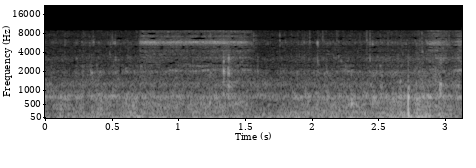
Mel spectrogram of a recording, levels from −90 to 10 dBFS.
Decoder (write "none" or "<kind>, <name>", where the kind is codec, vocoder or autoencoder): none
